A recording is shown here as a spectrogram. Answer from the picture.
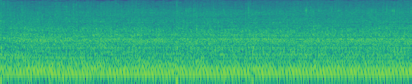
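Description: Ride-on lawn mower engine running at a steady speed, a continuous low hum with no revving.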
